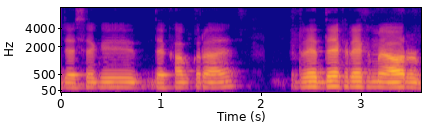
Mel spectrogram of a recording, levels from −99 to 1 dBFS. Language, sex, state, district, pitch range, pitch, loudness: Hindi, male, Bihar, Jamui, 125-140 Hz, 130 Hz, -25 LUFS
